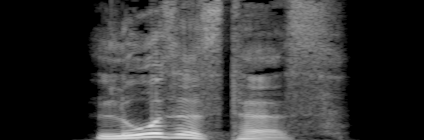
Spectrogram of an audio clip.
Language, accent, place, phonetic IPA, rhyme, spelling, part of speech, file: German, Germany, Berlin, [ˈloːzəstəs], -oːzəstəs, losestes, adjective, De-losestes.ogg
- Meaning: strong/mixed nominative/accusative neuter singular superlative degree of lose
